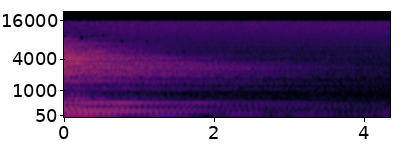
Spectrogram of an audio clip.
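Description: The last chord of a blues-rock song, struck on a hollow-body electric guitar with the drum kit's cymbals, ringing out and fading away over about three seconds.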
